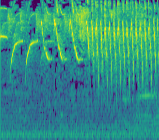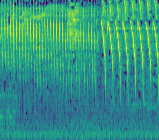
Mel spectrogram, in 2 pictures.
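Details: Canary singing, used to get lazy canaries to sing: upward-sweeping whistles open the phrase, then a long, fast, buzzy trill of evenly repeated notes, closing with a string of clear descending sweeps.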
